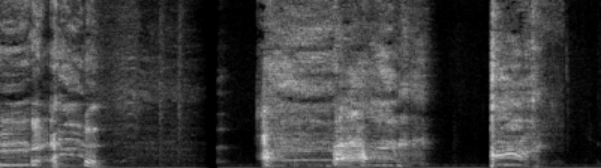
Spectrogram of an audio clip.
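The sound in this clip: Harsh coughing from a man with lingering COVID, coming as a few separate bursts with short quiet gaps between them.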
